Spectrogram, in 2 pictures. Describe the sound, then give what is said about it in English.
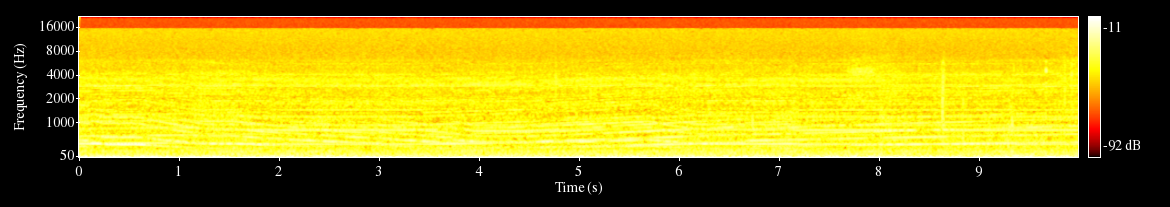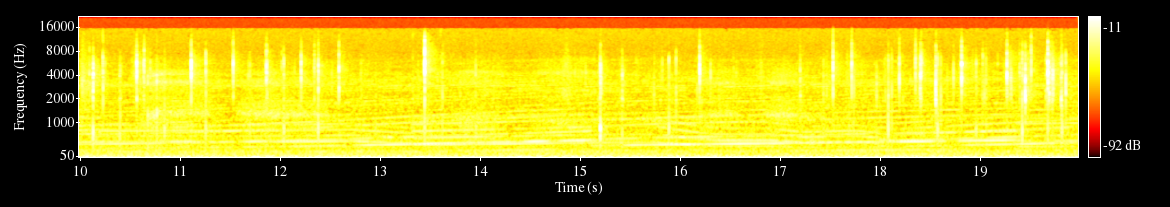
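A car engine in a racing video game whines steadily, its pitch sweeping up and down through shifts, joined in the second half by scattered light ticking clicks. “Well, while I'm racing, I'm going to look up and see if this is normal for this game.”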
